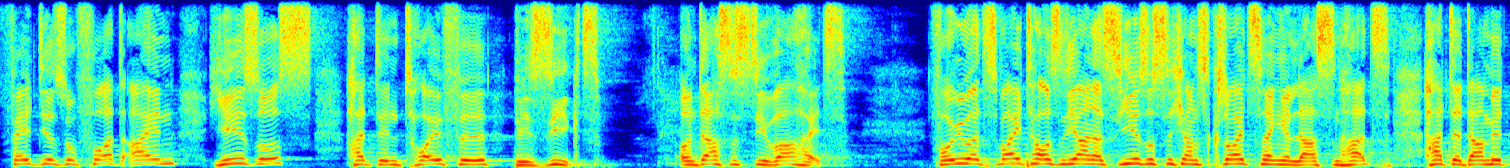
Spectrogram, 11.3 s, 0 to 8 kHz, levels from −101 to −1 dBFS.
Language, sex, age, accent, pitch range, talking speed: German, male, 20-39, German, 180-215 Hz, 155 wpm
